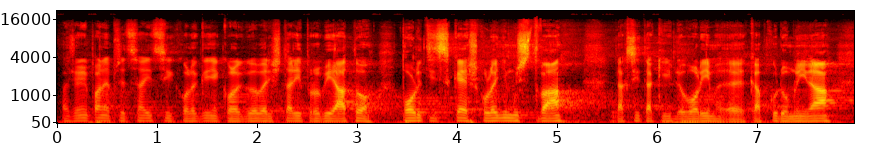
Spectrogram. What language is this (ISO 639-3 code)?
ces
